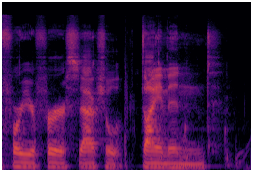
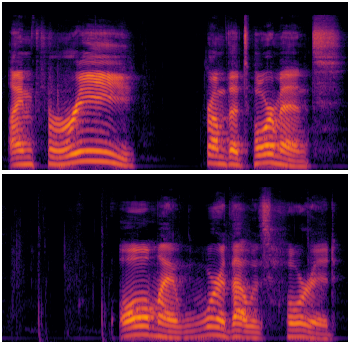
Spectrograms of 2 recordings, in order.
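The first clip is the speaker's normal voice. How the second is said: relieved; 6 semitones higher, 9 dB louder, slower than usual. Real, not acted. Relief after escape.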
